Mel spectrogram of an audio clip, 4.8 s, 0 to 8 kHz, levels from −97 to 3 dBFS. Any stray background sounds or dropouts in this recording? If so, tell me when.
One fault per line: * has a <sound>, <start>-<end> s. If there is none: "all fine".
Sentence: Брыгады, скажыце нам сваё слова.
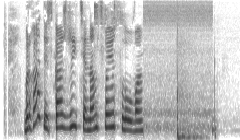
* has a thud, 3.5-4.2 s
